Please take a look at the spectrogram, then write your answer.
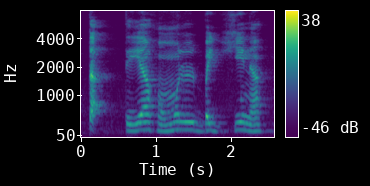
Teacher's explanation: یا مشدد ہے، اسے جماؤ کے ساتھ پڑھا جائے گا · الف پر جزم کی حرکت ہے تو اسے حمزہ پڑھا جائے گا اور جھٹکے کے ساتھ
